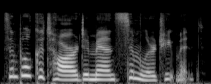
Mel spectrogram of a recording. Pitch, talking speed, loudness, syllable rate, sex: 250 Hz, 140 wpm, -16 LUFS, 5.5 syllables/s, female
